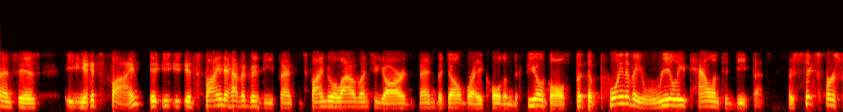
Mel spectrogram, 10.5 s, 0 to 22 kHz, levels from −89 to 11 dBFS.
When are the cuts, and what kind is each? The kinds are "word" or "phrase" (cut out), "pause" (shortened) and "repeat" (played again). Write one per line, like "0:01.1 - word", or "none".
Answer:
0:01.1 - phrase
0:07.1 - pause

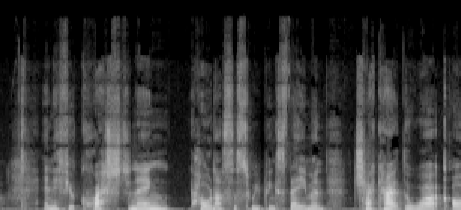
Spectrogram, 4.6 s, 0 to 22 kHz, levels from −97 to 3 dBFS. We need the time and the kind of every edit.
0:02.1 - word

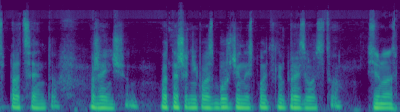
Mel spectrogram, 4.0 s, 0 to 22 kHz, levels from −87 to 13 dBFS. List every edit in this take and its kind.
0:02.0 - word

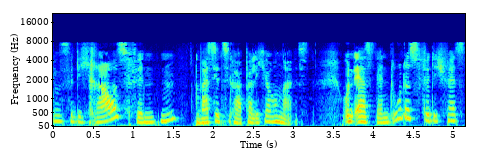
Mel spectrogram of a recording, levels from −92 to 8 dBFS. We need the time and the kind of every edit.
0:01.7 - pause
0:02.2 - word
0:04.0 - word

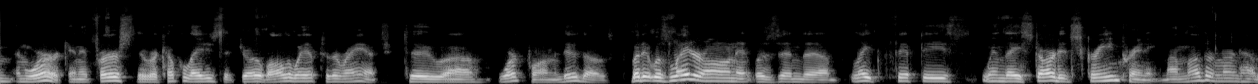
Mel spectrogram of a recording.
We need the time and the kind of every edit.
none

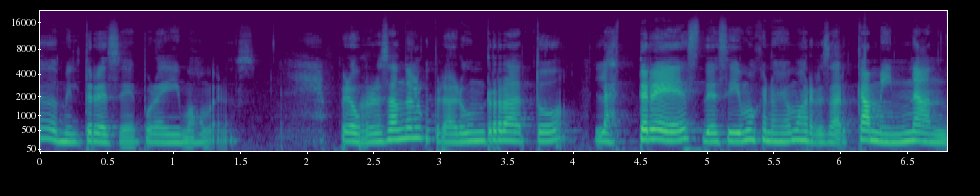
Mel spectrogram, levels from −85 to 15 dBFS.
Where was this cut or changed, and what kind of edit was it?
0:02.4 - word
0:02.9 - phrase
0:04.1 - pause

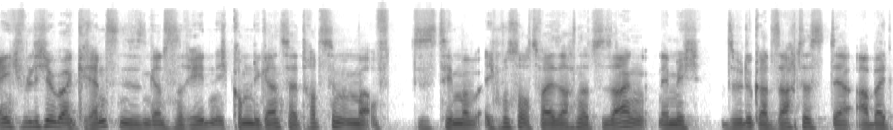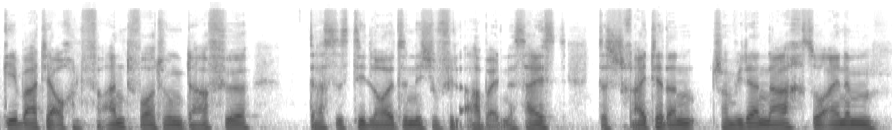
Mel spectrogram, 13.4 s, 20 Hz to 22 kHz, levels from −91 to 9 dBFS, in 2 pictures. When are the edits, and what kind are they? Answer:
0:02.8 - word
0:05.3 - pause
0:09.9 - phrase

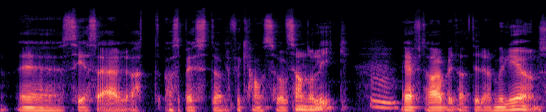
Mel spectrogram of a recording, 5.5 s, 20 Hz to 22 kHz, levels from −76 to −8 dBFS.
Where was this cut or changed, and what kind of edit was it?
0:02.2 - phrase
0:02.8 - word
0:04.2 - word

